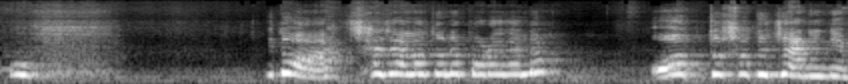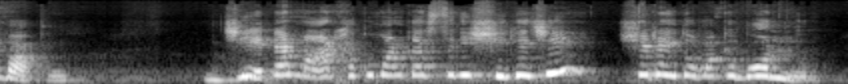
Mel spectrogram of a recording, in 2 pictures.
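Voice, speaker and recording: Woman doing a nagging high-pitched mother-in-law. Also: expressive, brisk, mellow. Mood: scolding. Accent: West Bengal Bengali. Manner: nagging, scolding, exasperated. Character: bossy old-fashioned Bengali mother-in-law, scolding. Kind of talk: comedy skit role-play.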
